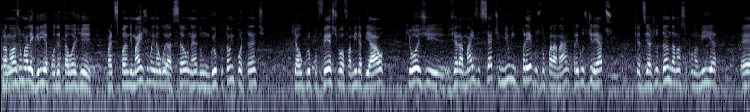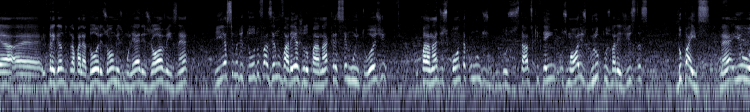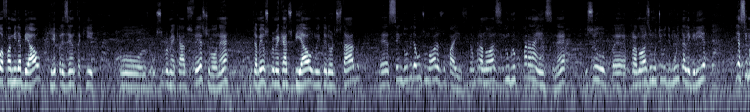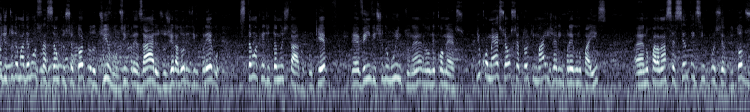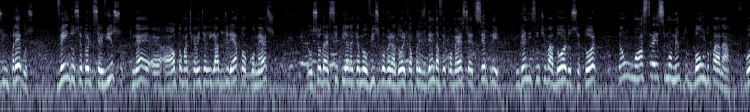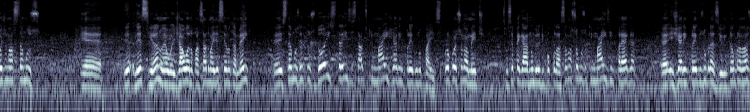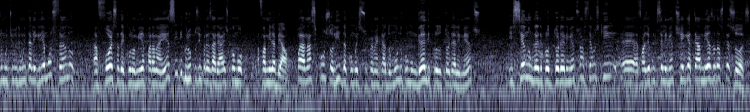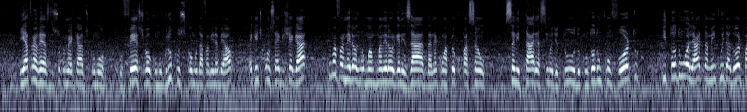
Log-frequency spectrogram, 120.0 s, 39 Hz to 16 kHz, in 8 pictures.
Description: Sonora do governador Ratinho Junior sobre a inauguração do 37º Festval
